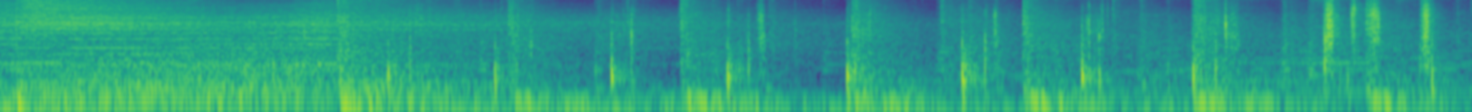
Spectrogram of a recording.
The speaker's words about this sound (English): For long minutes, they held their positions, not a muscle twitching as they listened for the burner. Soon, they could hear footsteps coming from outside.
